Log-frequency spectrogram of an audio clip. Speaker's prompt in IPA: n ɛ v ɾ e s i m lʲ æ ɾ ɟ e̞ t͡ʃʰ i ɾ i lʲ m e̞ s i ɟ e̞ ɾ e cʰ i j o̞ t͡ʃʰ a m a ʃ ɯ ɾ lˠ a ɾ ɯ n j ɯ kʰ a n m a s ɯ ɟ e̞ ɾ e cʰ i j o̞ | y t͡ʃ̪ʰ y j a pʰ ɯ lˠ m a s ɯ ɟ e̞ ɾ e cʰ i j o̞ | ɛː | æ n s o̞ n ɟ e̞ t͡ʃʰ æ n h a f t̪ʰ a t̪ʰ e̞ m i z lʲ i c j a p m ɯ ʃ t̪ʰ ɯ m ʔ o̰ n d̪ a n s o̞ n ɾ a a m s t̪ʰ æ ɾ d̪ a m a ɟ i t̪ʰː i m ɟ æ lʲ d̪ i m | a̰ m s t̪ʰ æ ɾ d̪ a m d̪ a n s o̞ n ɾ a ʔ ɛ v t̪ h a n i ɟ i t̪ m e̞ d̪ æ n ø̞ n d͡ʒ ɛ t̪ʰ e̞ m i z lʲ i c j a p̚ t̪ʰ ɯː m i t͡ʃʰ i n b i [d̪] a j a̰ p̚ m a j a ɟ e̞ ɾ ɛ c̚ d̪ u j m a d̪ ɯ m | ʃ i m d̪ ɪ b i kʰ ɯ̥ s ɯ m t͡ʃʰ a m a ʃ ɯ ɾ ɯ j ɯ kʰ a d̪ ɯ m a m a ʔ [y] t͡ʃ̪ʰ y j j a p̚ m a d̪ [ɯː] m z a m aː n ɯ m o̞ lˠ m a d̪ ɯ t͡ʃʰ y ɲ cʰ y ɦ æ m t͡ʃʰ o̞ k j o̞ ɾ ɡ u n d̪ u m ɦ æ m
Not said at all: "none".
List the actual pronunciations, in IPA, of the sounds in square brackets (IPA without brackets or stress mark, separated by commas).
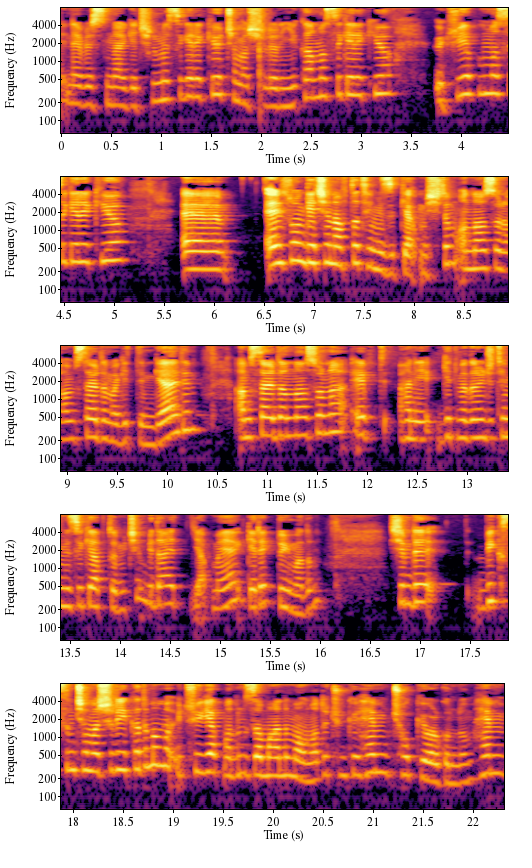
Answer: d̪, y, ɯ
